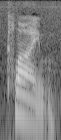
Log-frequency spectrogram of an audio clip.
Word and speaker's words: climb: now the first verb is climb climb now it doesn't sound like it looks now if this letter B is silent climb okay we climb a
